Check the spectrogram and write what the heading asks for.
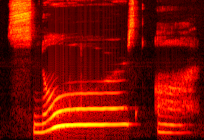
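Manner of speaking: hushed storytelling whisper. A narrator's reading. Reading to a child, hushed whisper. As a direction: whisper it so the bear stays asleep.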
